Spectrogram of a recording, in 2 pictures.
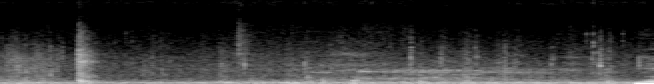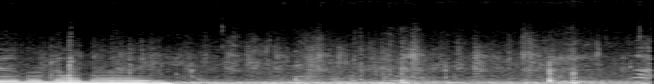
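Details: Domestic pet goat in the Philippines giving one loud, steady, nasal bleat lasting about a second, low and rich in harmonics, with quiet background talk before and after.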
